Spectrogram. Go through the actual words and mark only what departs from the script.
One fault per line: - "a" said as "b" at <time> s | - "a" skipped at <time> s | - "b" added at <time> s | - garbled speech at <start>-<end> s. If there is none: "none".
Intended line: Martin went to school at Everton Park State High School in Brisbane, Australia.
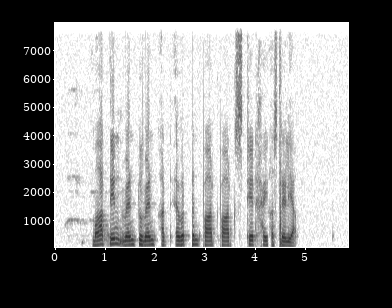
- "school" said as "went" at 1.8 s
- "Park" added at 3.2 s
- "School in Brisbane" skipped at 4.2 s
